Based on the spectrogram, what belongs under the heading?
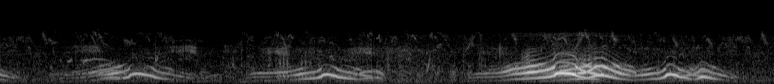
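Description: Female common eiders calling in three bursts, several birds at once, with overlapping harsh notes that rise and fall in low-pitched arcs.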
